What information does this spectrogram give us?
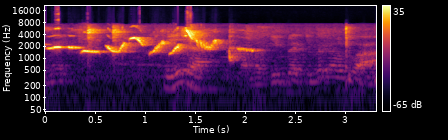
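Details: Varied whistled song from a white-rumped shama of the Murai Medan blorok kind: steady whistle, then fast rising and falling slurred notes climbing higher, fading into softer trailing notes.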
